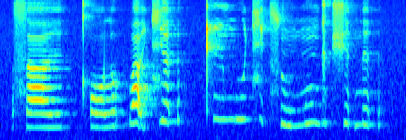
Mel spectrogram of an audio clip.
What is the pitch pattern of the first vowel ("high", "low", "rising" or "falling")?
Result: low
